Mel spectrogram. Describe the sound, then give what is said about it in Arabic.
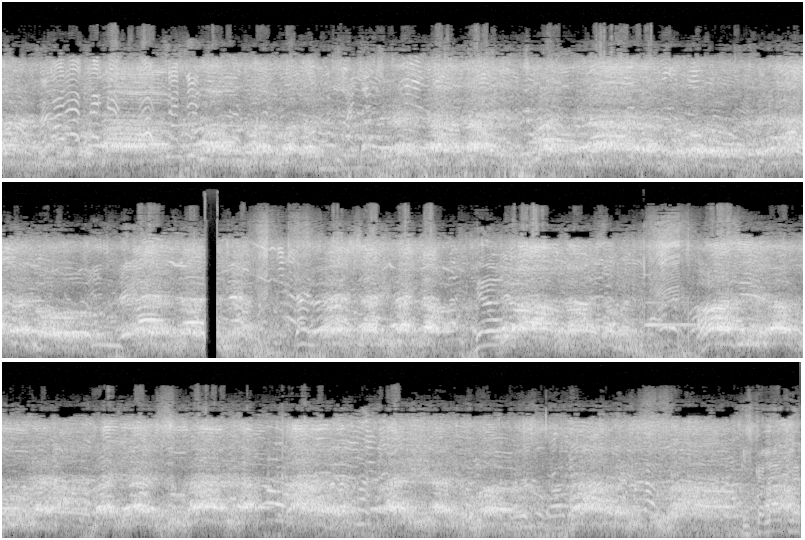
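Thousands of protesters in Madani, Al Jazirah state, chanting slogans against a military coup: a loud, continuous mass of shouting voices in rhythmic chants, cut by one very brief gap partway through. “وفي ولاية الجزيرة خرج آلاف المتظاهرين في مدني تنديدا بالانقلاب العسكري، وردد المتظاهرون هتافات مناوئة”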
